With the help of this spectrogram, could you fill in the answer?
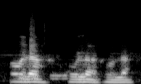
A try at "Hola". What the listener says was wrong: होला, right. So it is, हम उसको होला नहीं बोलते. We always say it as ola. Ola. H is always and always silent.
